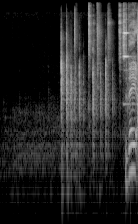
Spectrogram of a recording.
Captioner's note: marbles rolling then clicking; ting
